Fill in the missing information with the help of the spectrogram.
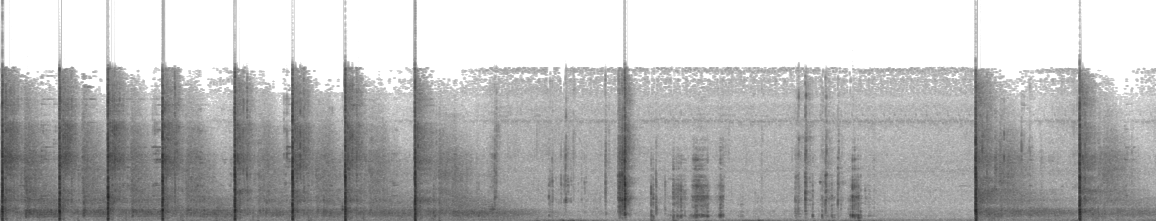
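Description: Shotgun fired in quick succession, about eight shots in roughly five seconds, each followed by a short ring of echo. Then a stretch of small metallic clicks and rattles as the gun is handled and reloaded, and two more shots near the end.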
